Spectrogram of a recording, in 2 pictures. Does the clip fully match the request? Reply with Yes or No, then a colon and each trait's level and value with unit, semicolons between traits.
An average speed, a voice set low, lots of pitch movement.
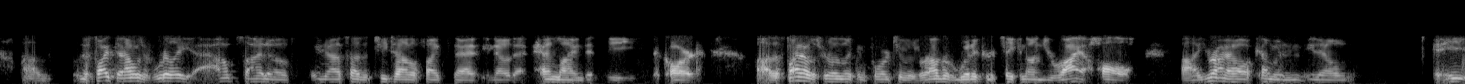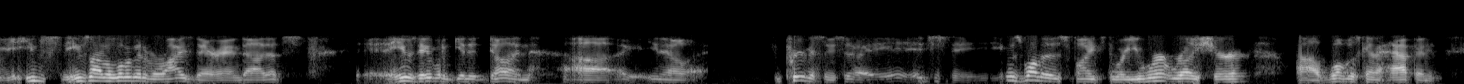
Yes: average, 195 wpm; low, 125 Hz; wide, 6.1 semitones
